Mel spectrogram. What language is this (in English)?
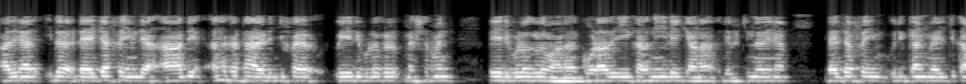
Malayalam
